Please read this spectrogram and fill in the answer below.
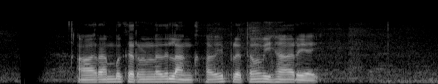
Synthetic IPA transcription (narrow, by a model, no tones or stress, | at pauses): aːɾaːmbɨkːɐrɐnɐuɭːɐðɨlɐŋkʰaːʋeprɐt̪ʰɐmɐʋiɦaːrɐjaːji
